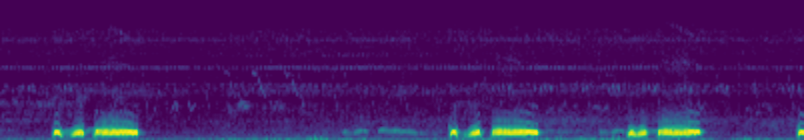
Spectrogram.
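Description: A spotted dove coos in low, hollow phrases of two short notes and a longer drawn note, repeated about every four seconds.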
